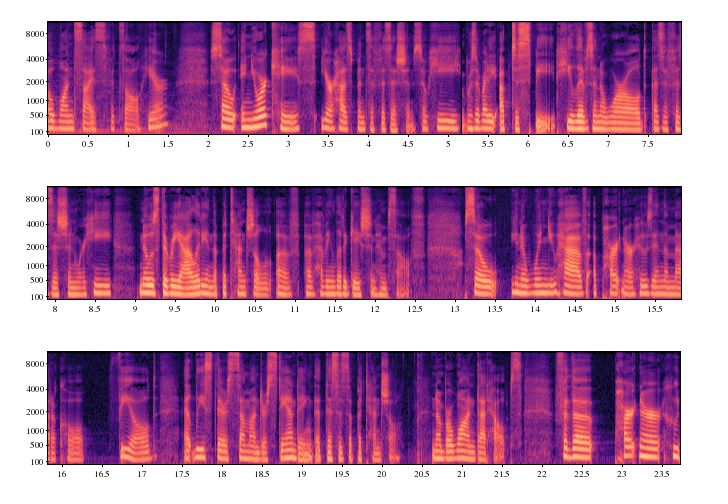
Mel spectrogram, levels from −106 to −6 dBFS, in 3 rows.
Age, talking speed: 40-59, 185 wpm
